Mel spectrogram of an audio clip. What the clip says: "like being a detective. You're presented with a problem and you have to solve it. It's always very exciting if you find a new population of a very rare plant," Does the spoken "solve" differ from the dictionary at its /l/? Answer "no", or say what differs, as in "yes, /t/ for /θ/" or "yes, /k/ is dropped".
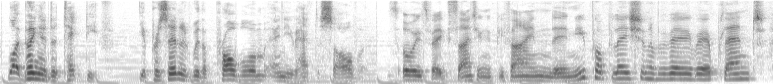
no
